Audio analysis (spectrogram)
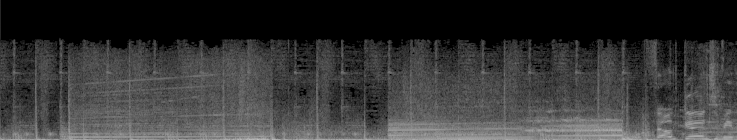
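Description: Car driving in the racing video game The Crew Motorfest, engine tones holding steady with rising squeals of tires sliding through corners, continuous and fairly loud, with a voice talking over it.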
